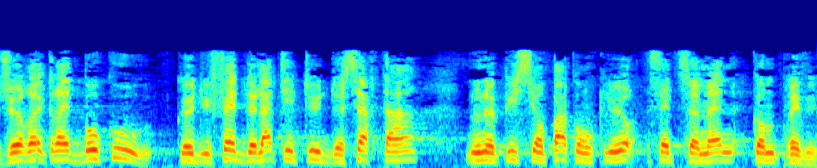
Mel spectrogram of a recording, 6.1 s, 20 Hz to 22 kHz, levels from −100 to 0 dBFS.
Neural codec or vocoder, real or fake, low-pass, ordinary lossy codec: none; real; 7.2 kHz; none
